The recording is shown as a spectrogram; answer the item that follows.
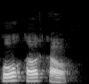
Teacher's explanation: इनको उच्चारित करने के लिए आपको जीभ के पिछले हिस्से का प्रयोग करना होता है। तो ये हो जाते हैं पश्च स्वर।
